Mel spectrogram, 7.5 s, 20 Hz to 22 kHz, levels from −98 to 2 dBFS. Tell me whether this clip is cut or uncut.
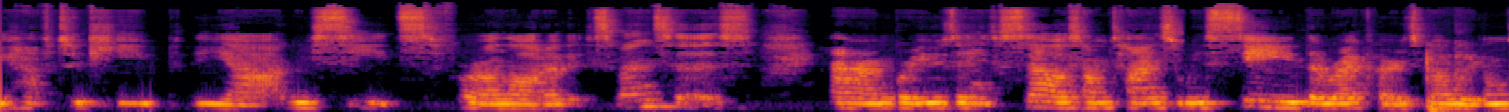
cut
